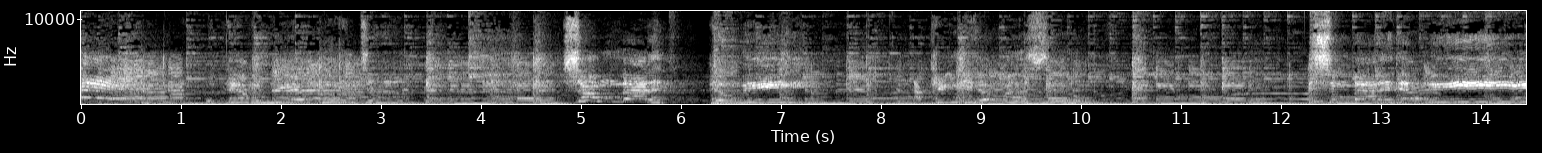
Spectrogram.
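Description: Live electric blues band playing loud: electric guitars, bass, drums and organ, with a singer. About five seconds in the band drops out for a moment, then comes back in all together with a hard hit a second later.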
